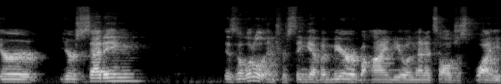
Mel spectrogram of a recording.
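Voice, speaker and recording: Bright and sharp in tone, a man talks at a fairly quick pace. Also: medium pitch for a man, ordinary pitch variation. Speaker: interview coach. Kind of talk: feedback session. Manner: fast; casual.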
